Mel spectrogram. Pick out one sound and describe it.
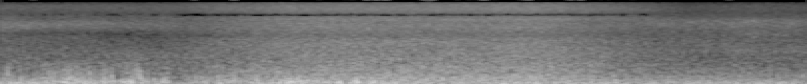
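Waves crash against rocks.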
